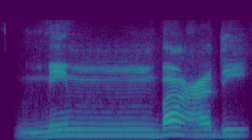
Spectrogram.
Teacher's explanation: नून साकिन के बाद अगर बा आया तो मीम का साउंड आता है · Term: इक़लाब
